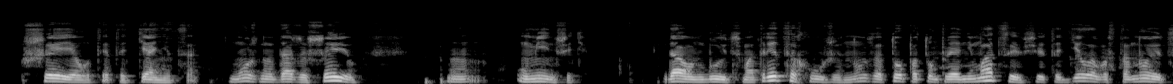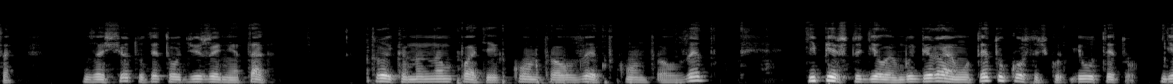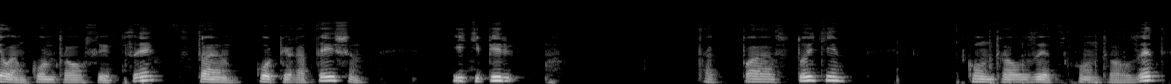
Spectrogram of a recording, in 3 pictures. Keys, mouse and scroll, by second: 4.3 r, 7.3 middle click, 15.4 KP_3, 17.2 ctrl+z, 17.9 ctrl+z, 21.2 click, 22.5 shift+click, 24.8 ctrl+shift+c, 30.7-31.9 scroll up 2, 33.5 ctrl+z, 33.5-34.0 scroll up 1, 34.3 ctrl+z.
